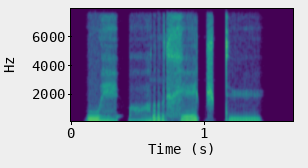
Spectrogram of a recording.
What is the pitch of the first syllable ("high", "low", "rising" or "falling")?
falling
